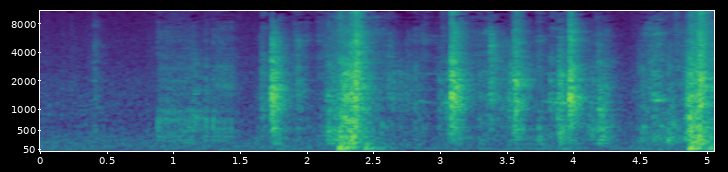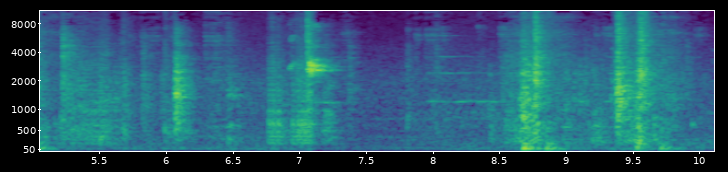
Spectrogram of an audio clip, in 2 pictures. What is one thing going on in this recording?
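An engine's kick starter is stamped down with knocks and clatters.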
